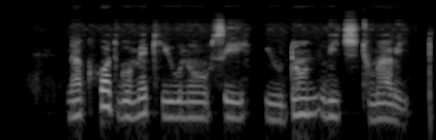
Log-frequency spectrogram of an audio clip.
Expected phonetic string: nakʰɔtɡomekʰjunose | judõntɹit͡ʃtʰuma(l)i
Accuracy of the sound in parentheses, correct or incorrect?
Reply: incorrect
